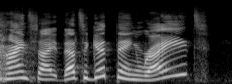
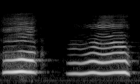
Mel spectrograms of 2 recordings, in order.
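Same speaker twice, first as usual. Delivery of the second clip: trapped coyote whimper; 14 semitones higher, 4 dB louder than usual. Retold or imitated. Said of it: "like a coyote in a trap".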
